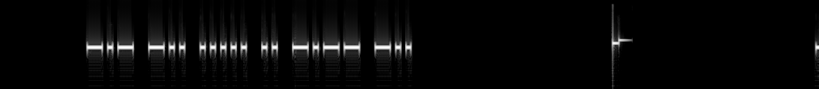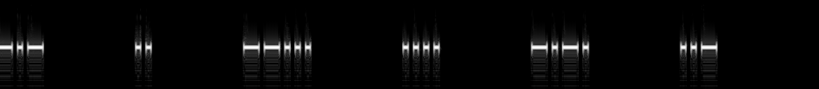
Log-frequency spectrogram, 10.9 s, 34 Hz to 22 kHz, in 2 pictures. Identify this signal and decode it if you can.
Morse code, heard as a keyed tone, about 36 wpm, spaced as for 18 wpm, 700 Hz. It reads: KD5IYD KI7HCU
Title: USA Call Signs - 6 Characters - 6x Character Spacing - 35wpm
